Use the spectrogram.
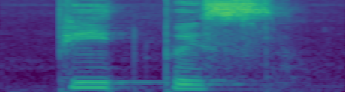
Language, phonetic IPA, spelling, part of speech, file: Ukrainian, [ˈpʲidpes], підпис, noun, Uk-підпис.ogg
- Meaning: signature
